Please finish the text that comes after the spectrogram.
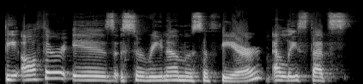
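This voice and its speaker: A woman's voice: mid-range voice, a little slow. A woman co-hosting a podcast in casual, candid conversation, telling stories effusively with frequent asides. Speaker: podcast co-host.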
